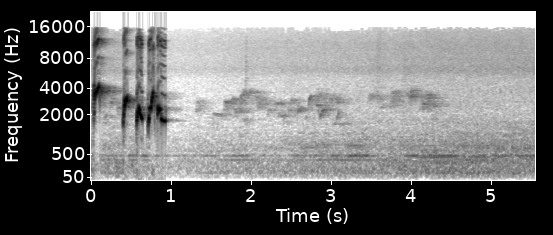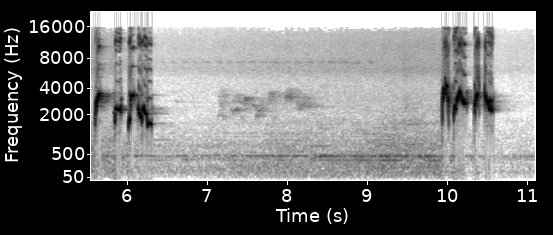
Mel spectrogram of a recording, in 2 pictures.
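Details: Red-whiskered bulbul singing in the morning, used to train other bulbuls to sing: three short bursts of rich, warbled whistled phrases spaced about five seconds apart, with quiet faint chirps and a low steady hum between.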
